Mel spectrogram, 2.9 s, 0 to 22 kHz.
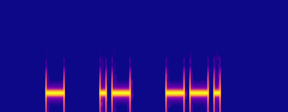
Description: Morse code, heard as a keyed tone, about 20 wpm, spaced as for 14 wpm, 700 Hz. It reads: TAG
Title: 160 Lesson 26f - Letter g - Words 20wpm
